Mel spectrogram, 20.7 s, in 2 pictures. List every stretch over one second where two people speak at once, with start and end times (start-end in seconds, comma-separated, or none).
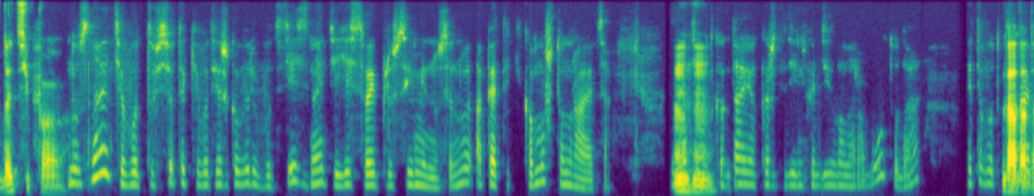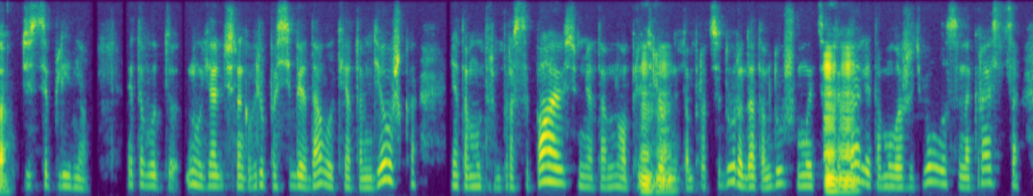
none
